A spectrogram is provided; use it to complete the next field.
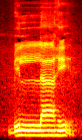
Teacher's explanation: Jadi lam boleh ke atas tapi ke depan, bukan ke tengah. Ya. Jadi lamnya ditahan ke depan. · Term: lam Quran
